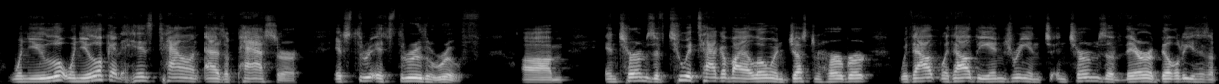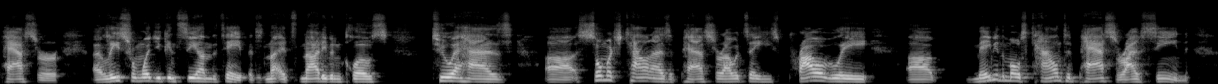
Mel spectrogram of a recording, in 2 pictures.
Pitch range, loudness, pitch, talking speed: 125-155 Hz, -20 LUFS, 140 Hz, 195 wpm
